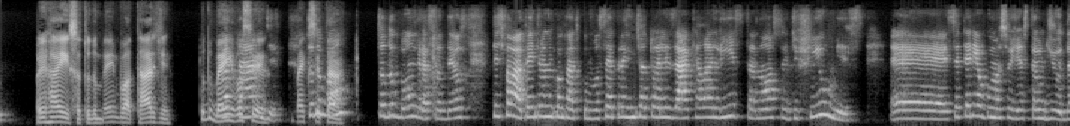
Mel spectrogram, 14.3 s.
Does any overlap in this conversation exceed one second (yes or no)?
yes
